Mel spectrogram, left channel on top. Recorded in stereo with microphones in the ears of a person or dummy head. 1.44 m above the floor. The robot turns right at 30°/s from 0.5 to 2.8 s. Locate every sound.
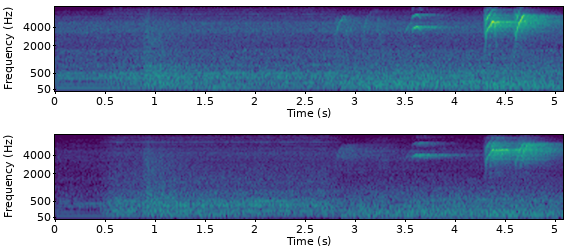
0.8 s an explosion: 5° left, 0.8 m; by 2.1 s 45° left, 0.8 m
2.7 s a bird: 50° left (ahead or behind), 1.3 m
